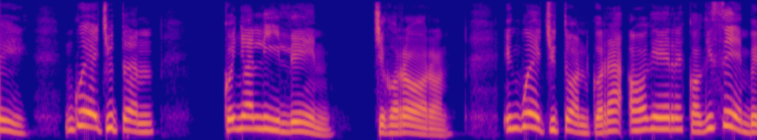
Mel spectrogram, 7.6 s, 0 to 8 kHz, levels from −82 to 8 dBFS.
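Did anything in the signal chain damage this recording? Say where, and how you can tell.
No, nothing in the signal chain damaged this audio.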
